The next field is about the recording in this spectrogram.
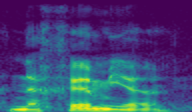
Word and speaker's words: Nehemiah: We are in Nehemiah is the actual way to pronounce it.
